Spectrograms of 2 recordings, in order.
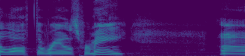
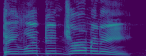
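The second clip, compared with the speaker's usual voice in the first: high-pitched, exasperated outburst; indignant protest; 10 semitones higher, 4 dB louder than usual. Real, not acted. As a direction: fire back defensively, pitch way up. Protesting when challenged on his remark.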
